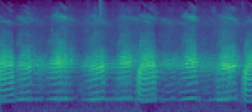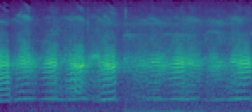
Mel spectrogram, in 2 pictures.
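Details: Korean narrow-mouthed toads calling during spawning, the only time the call is heard; nasal, harmonic croaks repeated roughly every second in a steady chorus, several overlapping, with a bright buzzy edge.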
